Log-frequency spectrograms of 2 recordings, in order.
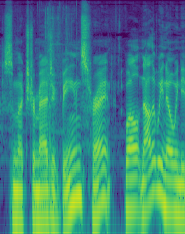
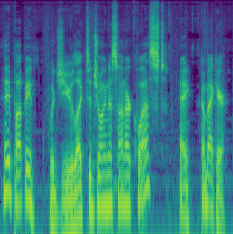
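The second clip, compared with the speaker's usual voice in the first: higher, friendly pet-talk voice; talking to puppy; 7 semitones higher than usual. Real, not acted. Player inviting a puppy on a quest, pet talk. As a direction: invite the dog along in a lifted voice.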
